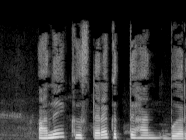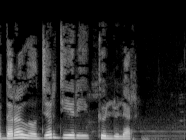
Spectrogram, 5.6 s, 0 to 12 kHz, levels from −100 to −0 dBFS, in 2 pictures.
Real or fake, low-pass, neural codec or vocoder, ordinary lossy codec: real; 9.9 kHz; none; MP3, 64 kbps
